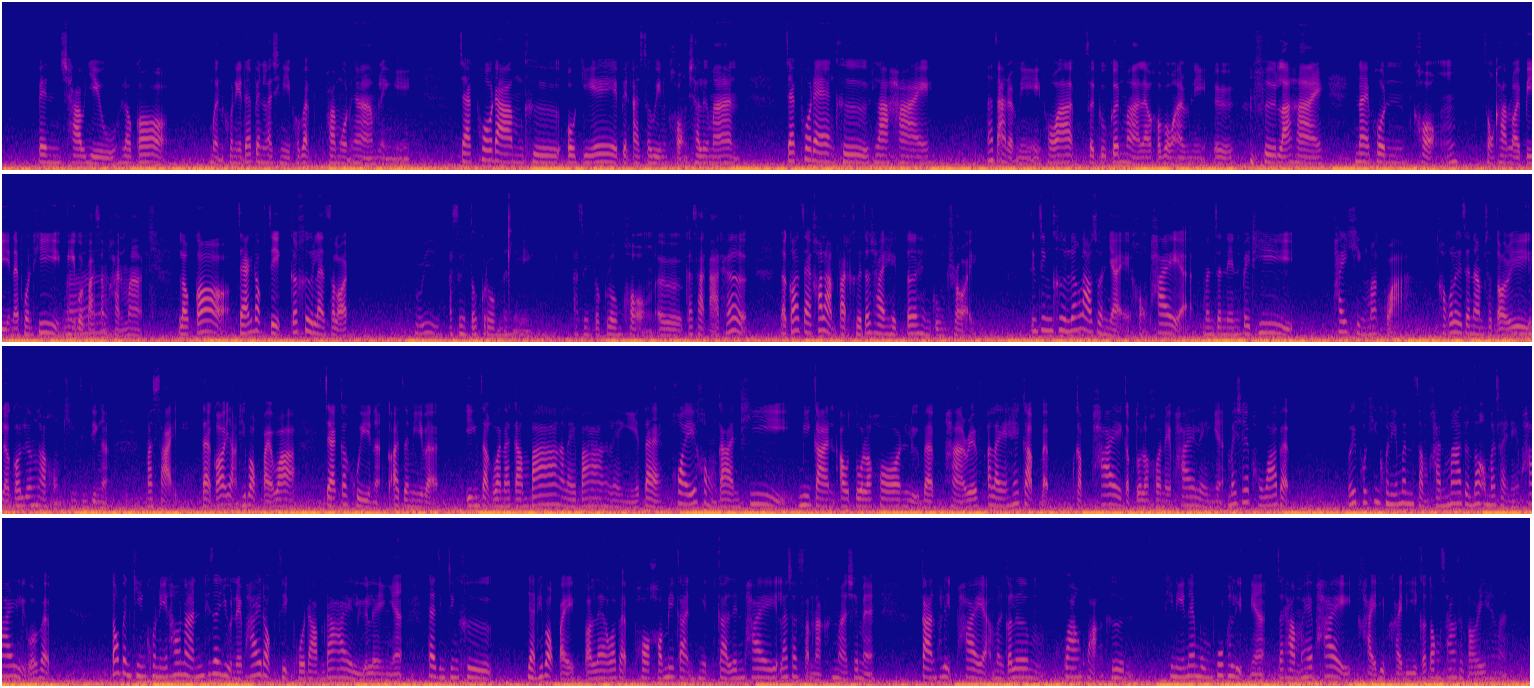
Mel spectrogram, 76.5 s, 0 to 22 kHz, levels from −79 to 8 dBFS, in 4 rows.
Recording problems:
low rumble; noticeable; throughout; 10 dB below the speech

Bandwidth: 14 kHz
